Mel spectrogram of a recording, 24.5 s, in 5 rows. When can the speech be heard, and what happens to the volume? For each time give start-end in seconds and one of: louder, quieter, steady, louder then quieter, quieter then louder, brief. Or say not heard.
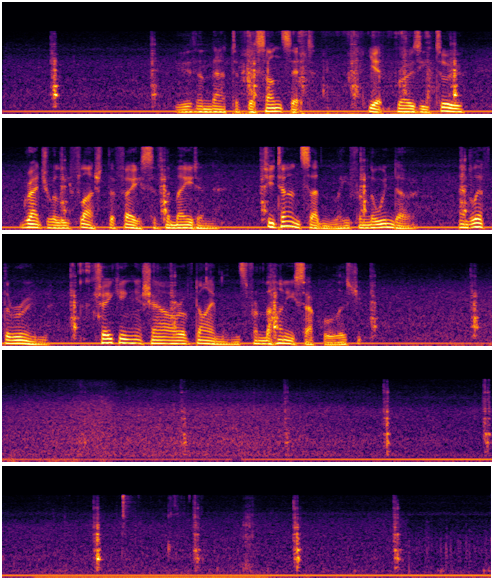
1.7-13.4 steady.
